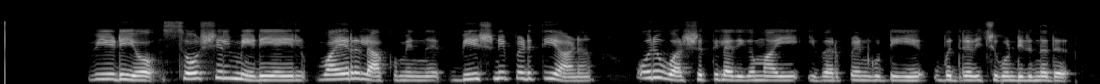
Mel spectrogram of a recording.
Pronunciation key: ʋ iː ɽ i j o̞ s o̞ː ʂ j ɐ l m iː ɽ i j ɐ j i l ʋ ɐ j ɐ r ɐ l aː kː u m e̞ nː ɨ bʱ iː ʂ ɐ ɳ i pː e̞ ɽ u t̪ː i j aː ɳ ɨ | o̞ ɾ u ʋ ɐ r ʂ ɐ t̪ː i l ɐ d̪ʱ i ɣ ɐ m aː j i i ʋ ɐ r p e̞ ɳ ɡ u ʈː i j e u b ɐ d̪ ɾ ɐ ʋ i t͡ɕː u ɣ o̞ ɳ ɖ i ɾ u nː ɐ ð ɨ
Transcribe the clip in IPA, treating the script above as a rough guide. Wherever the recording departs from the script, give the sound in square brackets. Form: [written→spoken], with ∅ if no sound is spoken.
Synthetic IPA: ʋ iː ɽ i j o̞ s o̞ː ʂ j ɐ l m iː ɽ i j ɐ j i l ʋ ɐ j ɐ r ɐ l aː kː u m e̞ nː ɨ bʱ iː ʂ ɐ ɳ i pː e̞ ɽ u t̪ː i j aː ɳ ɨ | o̞ ɾ u ʋ ɐ r ʂ ɐ t̪ː i l ɐ d̪ʱ i ɣ ɐ m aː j i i ʋ ɐ r p e̞ ɳ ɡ u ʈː i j e u b ɐ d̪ ɾ ɐ ʋ i t͡ɕː u ɣ o̞ ɳ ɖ i ɾ u nː ɐ ð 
